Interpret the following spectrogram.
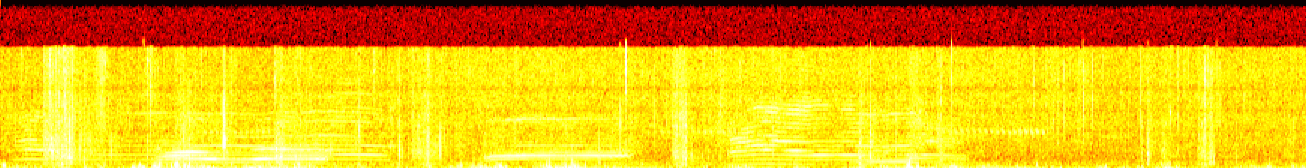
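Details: Friendly community cats gathering outdoors in Japan, meowing noisily in greeting and wanting to be petted together. Several drawn-out meows, some rising, follow one another over a steady background of rustling, thumps and handling noise.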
